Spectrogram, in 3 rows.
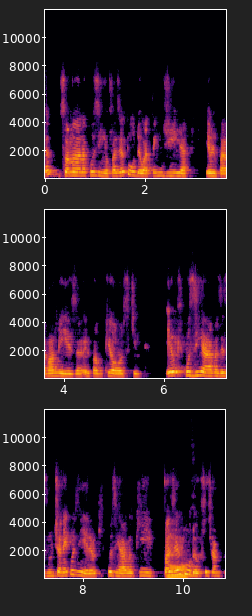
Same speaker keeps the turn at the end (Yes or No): Yes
